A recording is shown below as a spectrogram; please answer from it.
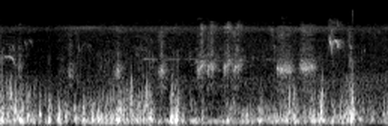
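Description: Cinnamon bittern giving a rapid run of low, guttural croaking notes, several per second, with faint thin higher chirps in the background.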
